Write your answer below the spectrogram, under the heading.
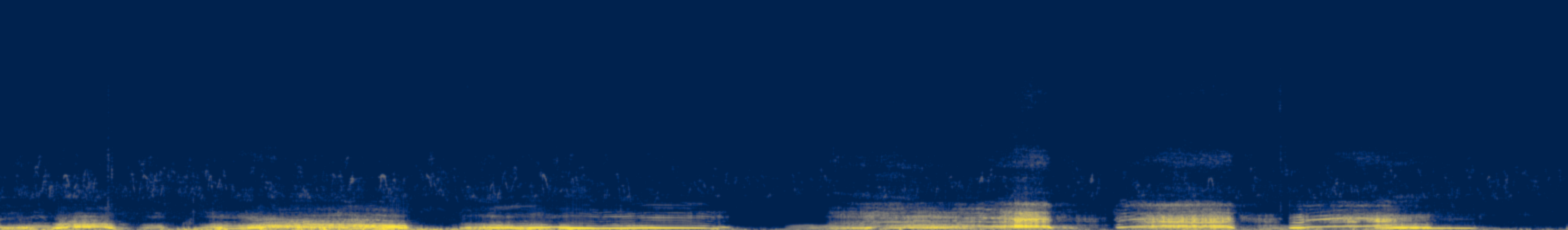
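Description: Black bulls mooing in turn: about six long calls that rise and fall in pitch, with a short pause about halfway through.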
